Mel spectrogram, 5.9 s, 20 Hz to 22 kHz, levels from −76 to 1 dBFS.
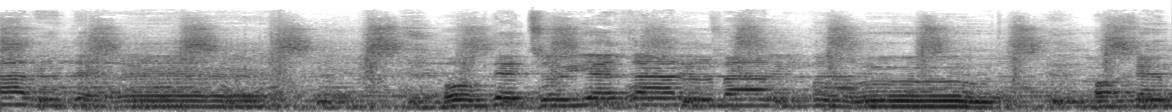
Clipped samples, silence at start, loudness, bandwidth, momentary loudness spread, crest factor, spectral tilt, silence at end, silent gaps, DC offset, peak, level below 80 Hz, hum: under 0.1%; 0 s; -12 LUFS; 16 kHz; 7 LU; 10 dB; -5 dB/octave; 0 s; none; under 0.1%; 0 dBFS; -42 dBFS; none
